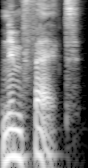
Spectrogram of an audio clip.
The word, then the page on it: nymphet: British English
